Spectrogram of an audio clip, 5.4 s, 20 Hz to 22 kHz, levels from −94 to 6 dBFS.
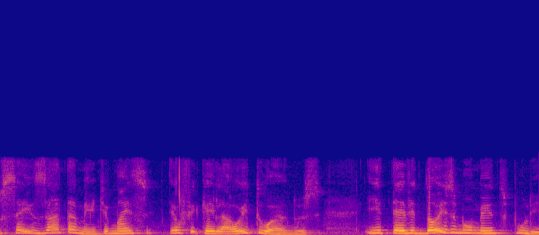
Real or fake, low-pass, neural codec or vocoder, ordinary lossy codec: real; 7.2 kHz; none; none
